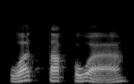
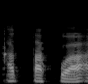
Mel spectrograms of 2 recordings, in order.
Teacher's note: at-taqwa ada alif lamnya tapi tidak dianggap atau tidak dibaca. Ini disebut dengan alif lam syamsiah.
